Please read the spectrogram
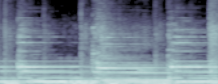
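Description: Javanese gamelan ensemble playing: bronze saron metallophones and bonang kettle gongs struck with mallets, each note ringing on into the next in a steady beat.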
